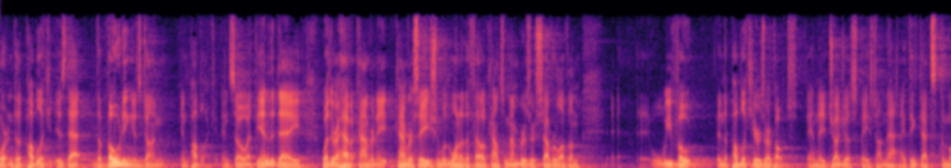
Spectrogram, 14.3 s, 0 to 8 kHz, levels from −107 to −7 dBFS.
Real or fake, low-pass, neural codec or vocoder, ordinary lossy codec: real; 7.2 kHz; none; MP3, 64 kbps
